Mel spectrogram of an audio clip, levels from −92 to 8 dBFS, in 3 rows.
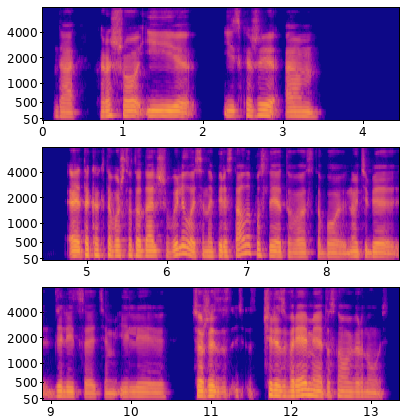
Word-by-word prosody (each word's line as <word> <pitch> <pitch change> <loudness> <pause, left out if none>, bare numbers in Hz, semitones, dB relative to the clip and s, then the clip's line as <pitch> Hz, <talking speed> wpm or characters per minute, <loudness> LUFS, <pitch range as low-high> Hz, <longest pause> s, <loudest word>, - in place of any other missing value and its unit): Да, 115 -2 -4 0.2
хорошо. 130 +1 0
И 130 -3 +2 0.4
и 130 - -2
скажи, 140 0 0
ам 120 -2 -2 1.3
Это 130 +3 +6
как-то 145 +1 0
во 135 0 +2
что-то 135 0 +1
дальше 130 -1 +2
вылилось? 150 -1 +2
Она 120 0 -1
перестала 130 - 0
после 145 -8 -1
этого 110 -2 -1
с 110 +1 -16
тобой 105 -2 -4
ну, 120 +3 -1
тебе 115 -5 -2
делиться 120 -2 -2
этим, 105 0 -6
или 115 -2 -5 0.2
всё 130 -1 +4
же 135 +2 +5
з 115 -1 -3
з 130 +2 -15
з - - -24
через 135 -4 +4
время 135 +2 +5
это 120 -1 -2
снова 125 +1 -3
вернулось? 115 -3 -5
125 Hz, 150 wpm, -22 LUFS, 115-130 Hz, 1.3 s, Это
